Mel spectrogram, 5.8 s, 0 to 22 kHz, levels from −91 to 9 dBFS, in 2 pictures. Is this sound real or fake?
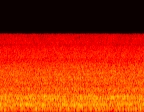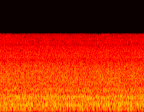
real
